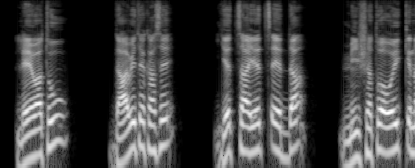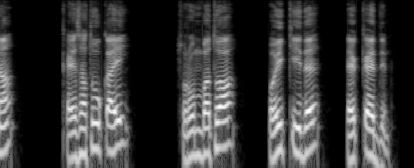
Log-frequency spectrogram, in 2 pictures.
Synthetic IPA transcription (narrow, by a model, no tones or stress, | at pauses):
le̞ːwɐt̪uː | d̪aːwɪt̪ɛkɐs̬ɛ | jɛt͡sːaːjɛt͡sʼːe̞ːd̪ːɐ | miːʃːɐt̪ʊwaːɔjkʼːɪnɐ | kʼe̞ːs̬ɐt̪uːkʼɐj | t͡sʼʊɾʊmbɐt̪ʊwaː | ɔjkʼːiːd̪ɛ | ɛkʼːe̞ːd̪ːɪnɔ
